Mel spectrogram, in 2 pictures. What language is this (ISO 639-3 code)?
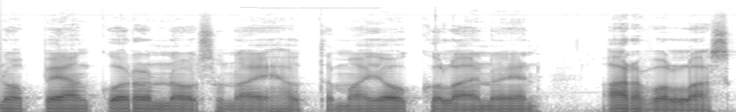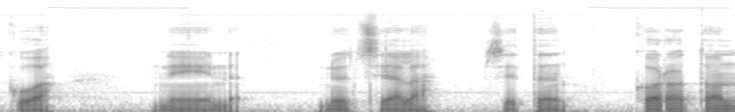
fin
